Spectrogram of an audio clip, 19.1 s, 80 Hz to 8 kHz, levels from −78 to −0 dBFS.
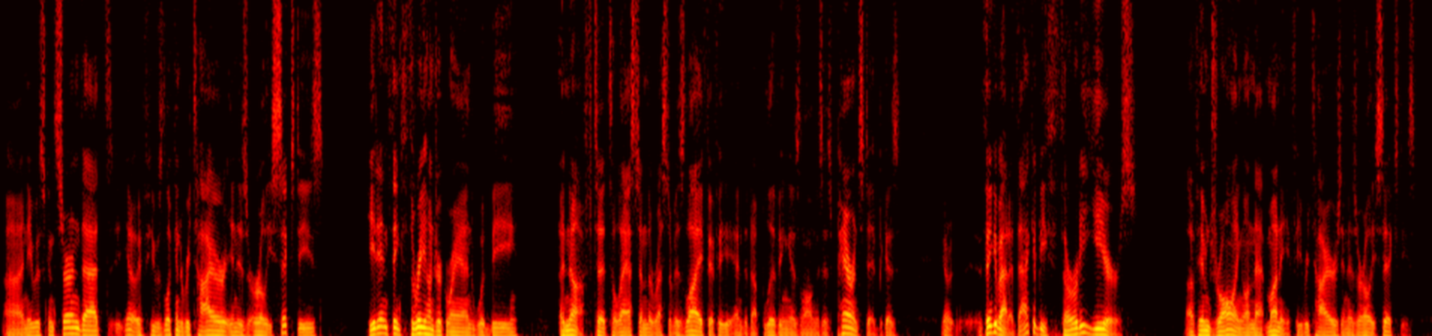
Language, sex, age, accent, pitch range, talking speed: English, male, 40-59, American, 90-120 Hz, 220 wpm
